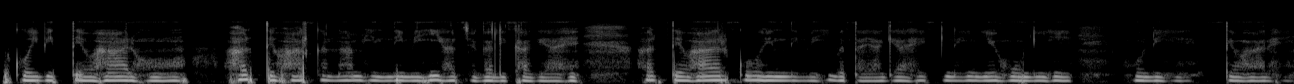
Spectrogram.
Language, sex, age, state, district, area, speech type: Hindi, female, 18-30, Uttar Pradesh, Chandauli, urban, spontaneous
